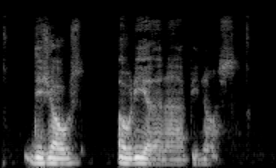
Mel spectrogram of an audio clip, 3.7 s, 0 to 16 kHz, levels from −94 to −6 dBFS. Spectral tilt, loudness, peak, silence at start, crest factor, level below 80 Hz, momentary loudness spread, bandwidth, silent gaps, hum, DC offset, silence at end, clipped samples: -9 dB/octave; -22 LUFS; -8 dBFS; 0.35 s; 16 dB; -62 dBFS; 20 LU; 8.8 kHz; none; none; under 0.1%; 0.85 s; under 0.1%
